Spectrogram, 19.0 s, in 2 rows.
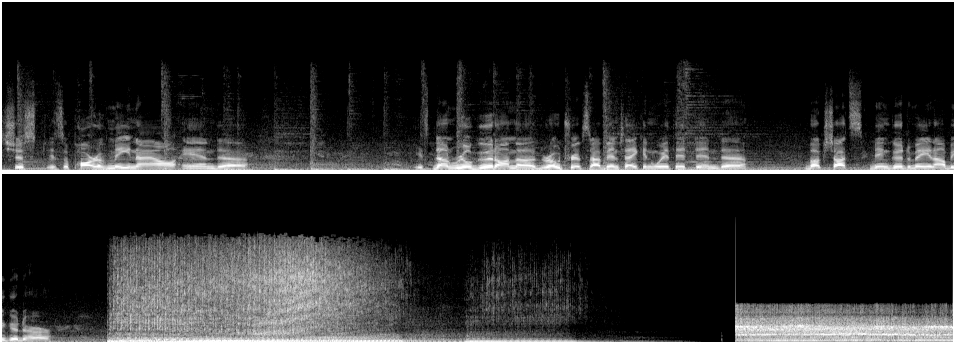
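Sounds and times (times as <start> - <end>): road and wind noise: 7.2 - 15.8
car engine driving past: 10.6 - 16.0.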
